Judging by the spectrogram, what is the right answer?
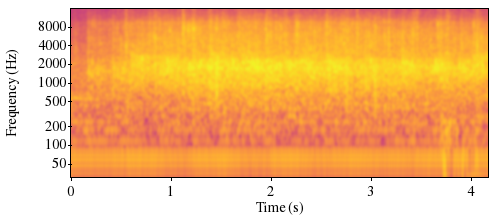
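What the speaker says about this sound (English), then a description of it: "let's give him a round of applause" An audience at an anti-crime town hall meeting in a college hall claps in sustained, even applause, building slightly then holding steady for several seconds over a low background hum.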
